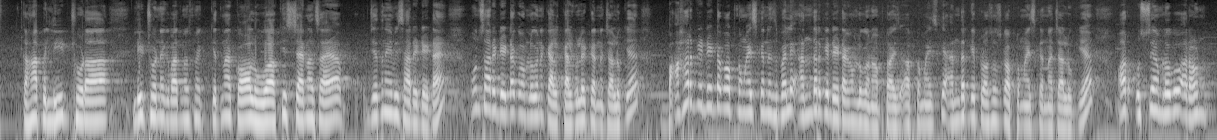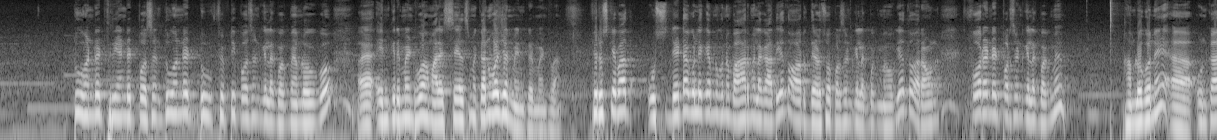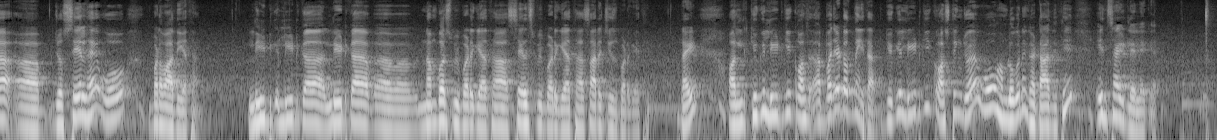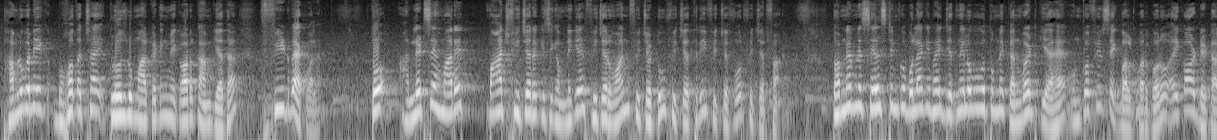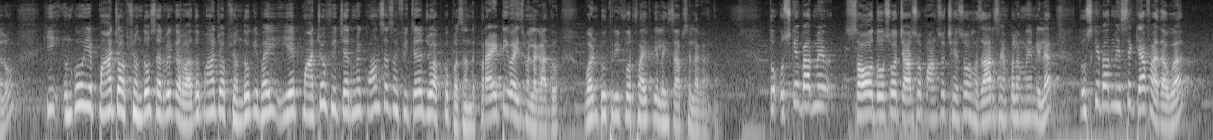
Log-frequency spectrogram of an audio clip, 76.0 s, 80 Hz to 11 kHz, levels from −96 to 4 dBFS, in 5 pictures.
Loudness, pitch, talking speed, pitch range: -16 LUFS, 175 Hz, 240 wpm, 145-210 Hz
